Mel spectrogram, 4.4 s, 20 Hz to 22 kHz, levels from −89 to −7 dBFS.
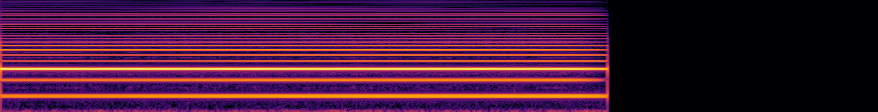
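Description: At 3.04 s the music has a cut-off end: the final buffers never got written, so it stops mid-sound and drops straight to digital silence, no decay at all.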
